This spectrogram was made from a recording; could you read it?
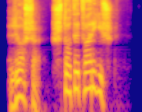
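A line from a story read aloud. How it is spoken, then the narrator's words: Worried whisper in ear. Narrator (Russian): обеспокоенно шепнула мне на ухо Вика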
